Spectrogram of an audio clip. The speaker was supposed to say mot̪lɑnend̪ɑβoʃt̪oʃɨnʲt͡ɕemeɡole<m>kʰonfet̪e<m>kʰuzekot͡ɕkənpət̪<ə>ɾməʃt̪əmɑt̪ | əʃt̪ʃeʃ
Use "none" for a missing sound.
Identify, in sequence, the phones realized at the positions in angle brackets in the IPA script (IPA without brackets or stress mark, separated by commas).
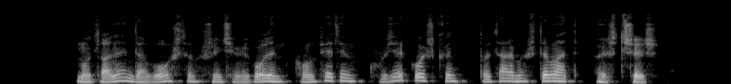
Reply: m, m, ɑ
